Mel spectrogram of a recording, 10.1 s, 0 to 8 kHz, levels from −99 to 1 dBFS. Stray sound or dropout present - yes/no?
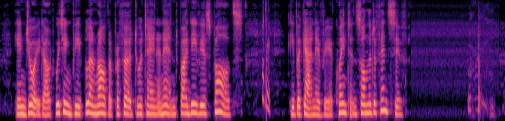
yes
